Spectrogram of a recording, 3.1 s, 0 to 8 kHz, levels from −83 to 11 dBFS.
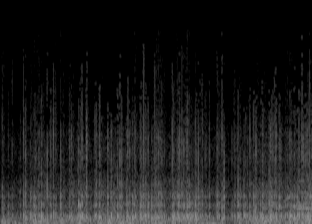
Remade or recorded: recorded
